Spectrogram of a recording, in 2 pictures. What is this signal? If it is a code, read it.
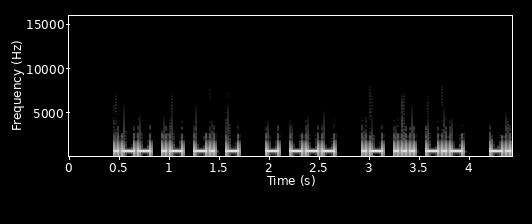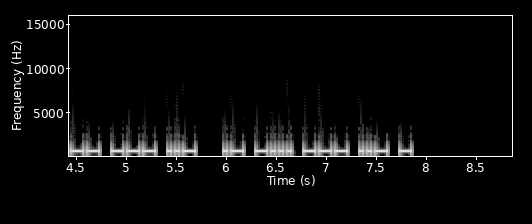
Morse code, heard as a keyed tone, about 30 wpm, 700 Hz. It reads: WANT TO ASK YOU ABOUT
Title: Sets of 5 Words Encore2 30wpm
